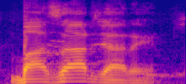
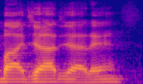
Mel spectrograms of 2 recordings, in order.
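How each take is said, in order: First: बाज़ार with a z, "baa-zaar", pitched low; correct pronunciation. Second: बाजार with a j, "baa-jaar"; wrong pronunciation. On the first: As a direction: say बाज़ार with z, not j. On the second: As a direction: say बाजार the common way, j for z. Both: Shown as a demonstration. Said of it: "बाजार नहीं".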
